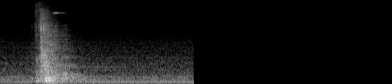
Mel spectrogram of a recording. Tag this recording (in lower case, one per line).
domestic sounds
microwave oven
